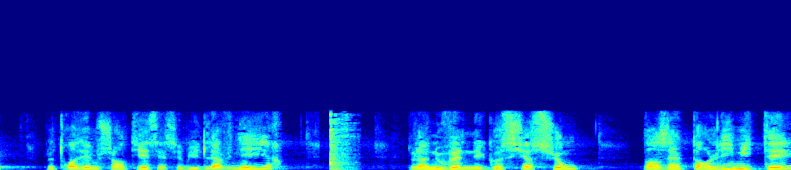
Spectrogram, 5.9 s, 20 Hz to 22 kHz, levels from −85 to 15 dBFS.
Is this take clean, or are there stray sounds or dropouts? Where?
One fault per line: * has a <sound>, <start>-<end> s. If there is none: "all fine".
* has a thud, 2.5-2.7 s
